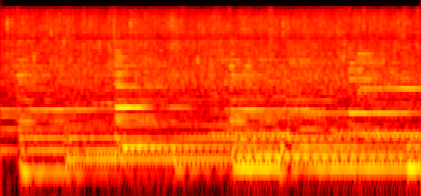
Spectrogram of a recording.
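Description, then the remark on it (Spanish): Loud, dense applause from an audience for Jesus, a steady wash of many hands clapping over sustained keyboard chords, continuing without pause for about three seconds with no one speaking. “Dele un aplauso fuerte a Jesús.”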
